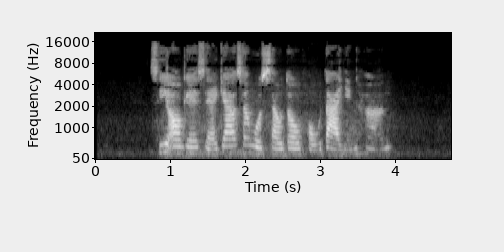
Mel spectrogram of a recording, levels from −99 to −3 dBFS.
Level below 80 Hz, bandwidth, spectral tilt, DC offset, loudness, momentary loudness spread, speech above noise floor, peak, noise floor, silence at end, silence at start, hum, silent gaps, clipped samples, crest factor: -76 dBFS; 16 kHz; 0.5 dB/octave; under 0.1%; -20 LUFS; 15 LU; 49 dB; -2 dBFS; -71 dBFS; 0.8 s; 0.75 s; none; none; under 0.1%; 20 dB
